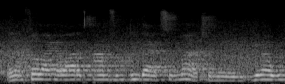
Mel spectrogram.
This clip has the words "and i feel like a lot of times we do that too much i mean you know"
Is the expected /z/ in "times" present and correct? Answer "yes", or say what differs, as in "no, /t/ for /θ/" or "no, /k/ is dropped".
yes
